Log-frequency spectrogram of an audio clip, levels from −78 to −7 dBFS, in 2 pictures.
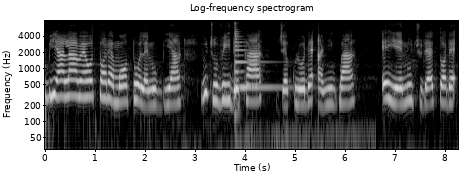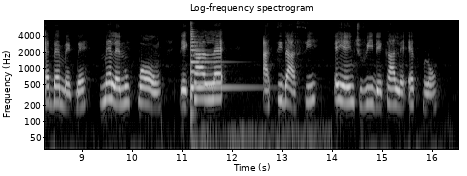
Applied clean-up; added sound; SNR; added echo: none; Plucked string instrument; 8 dB; none.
